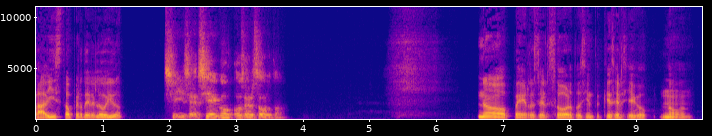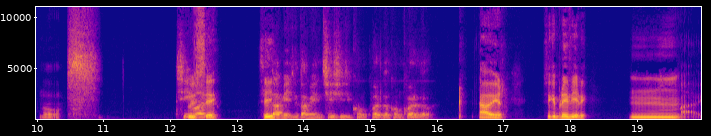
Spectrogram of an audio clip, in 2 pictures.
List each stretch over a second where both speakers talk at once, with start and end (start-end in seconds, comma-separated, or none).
none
